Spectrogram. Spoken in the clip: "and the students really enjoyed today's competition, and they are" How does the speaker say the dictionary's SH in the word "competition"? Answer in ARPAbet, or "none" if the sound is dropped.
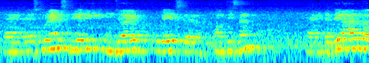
S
